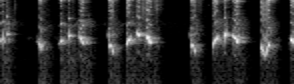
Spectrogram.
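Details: Female yellow-vented bulbul calling a male: quick bubbly series of short high chirps and whistled notes, irregular and rapid, with slight pauses between bursts.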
